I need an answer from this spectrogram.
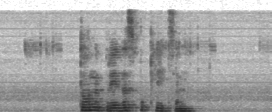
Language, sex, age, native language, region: Slovenian, female, 30-49, Slovenian, Southeast Slovenia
